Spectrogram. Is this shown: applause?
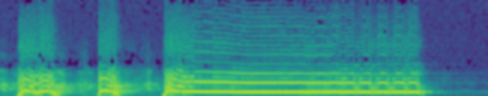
no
